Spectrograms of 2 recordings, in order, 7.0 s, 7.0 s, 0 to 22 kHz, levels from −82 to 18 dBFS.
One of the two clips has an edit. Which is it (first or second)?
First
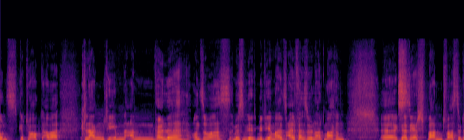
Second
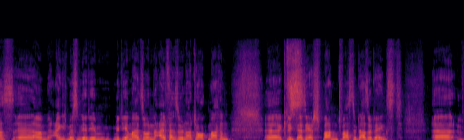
first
